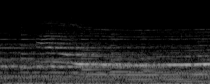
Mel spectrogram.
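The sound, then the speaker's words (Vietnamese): A cat sitting and staring toward a house meows in a long, drawn-out, wavering cry with rich harmonics. It is fairly faint and heard alone, with no talk. “Bây giờ thì nó không còn kêu gào kinh dị như lúc nãy, mà nó cứ meo meo như muốn nói điều gì.”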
